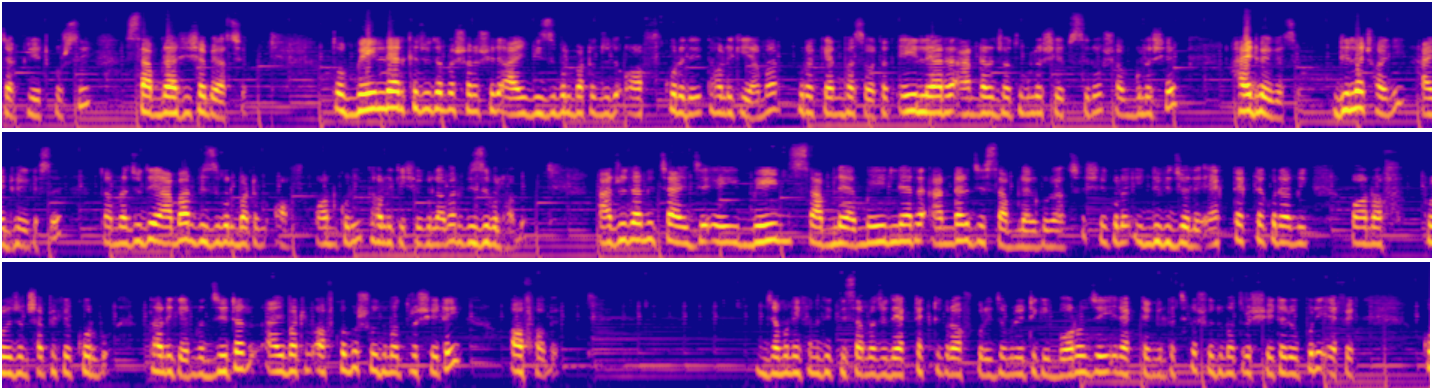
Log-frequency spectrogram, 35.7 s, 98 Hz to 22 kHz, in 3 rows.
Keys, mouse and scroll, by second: 13.7 click, 13.7 click, 17.7 click, 26.3 click, 33.6 click.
